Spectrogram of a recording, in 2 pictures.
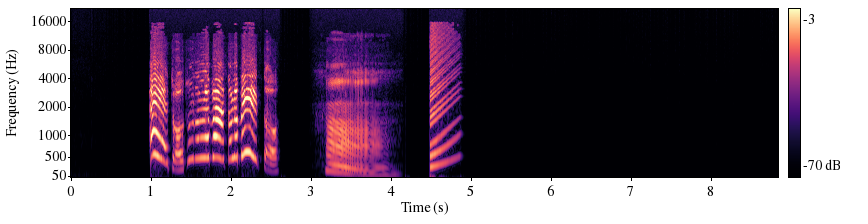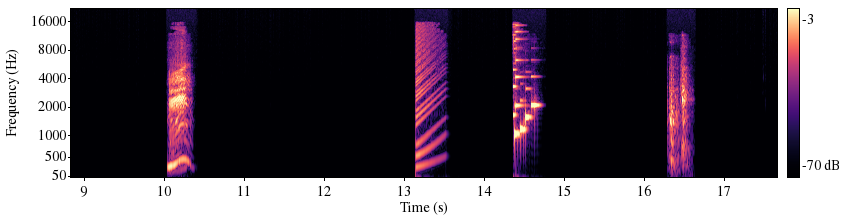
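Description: Cartoonish electronic chirps and jingles play from a video game.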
